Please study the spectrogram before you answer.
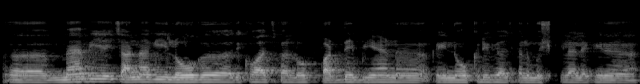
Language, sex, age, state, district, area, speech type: Dogri, male, 18-30, Jammu and Kashmir, Udhampur, rural, spontaneous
